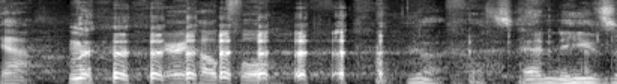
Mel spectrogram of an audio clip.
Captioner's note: all laugh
